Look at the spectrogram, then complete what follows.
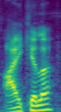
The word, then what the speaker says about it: Aquila: caution, So, Totally Not Darj asks, please pronounce the following: Aegis, Idris, and Aquila. It's Aegis, Idris, Ikilla.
